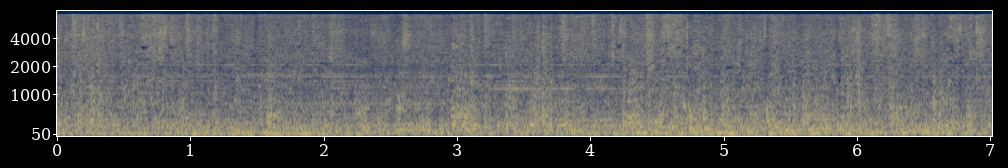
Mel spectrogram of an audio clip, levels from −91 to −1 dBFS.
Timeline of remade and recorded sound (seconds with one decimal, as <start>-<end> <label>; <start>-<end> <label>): 0.0-2.3 recorded; 2.3-2.9 remade; 2.9-7.0 recorded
